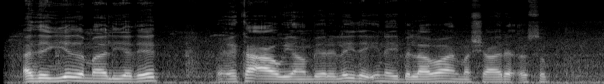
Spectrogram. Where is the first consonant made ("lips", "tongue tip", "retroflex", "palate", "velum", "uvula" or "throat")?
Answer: throat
